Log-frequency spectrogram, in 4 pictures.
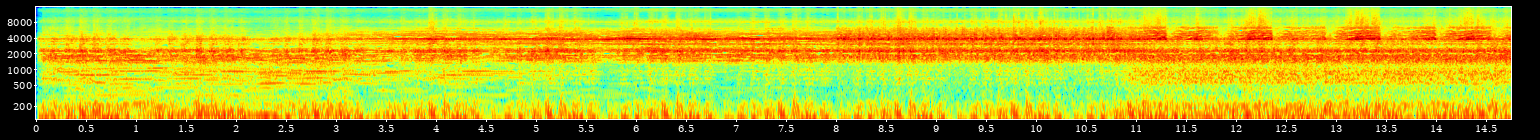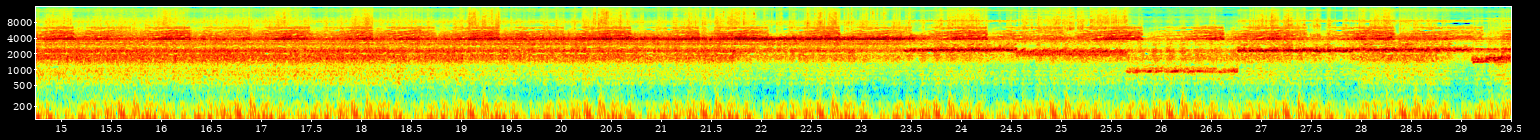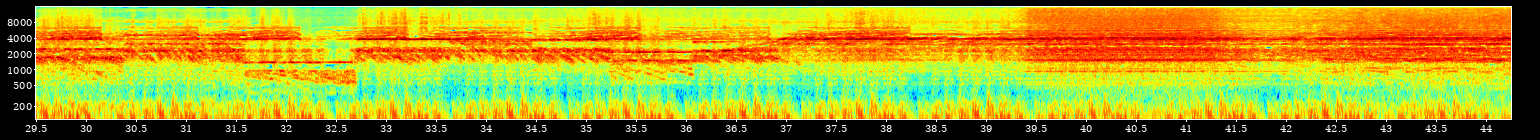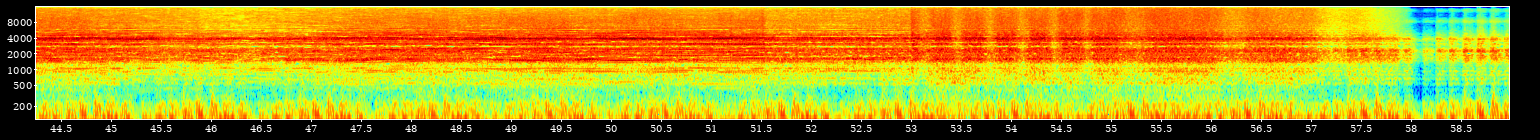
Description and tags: Modular Noise Bits 7
These samples were cut from a longer noise track made in Glitchmachines Quadrant, a virtual modular plugin. They were further edited with various effects.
